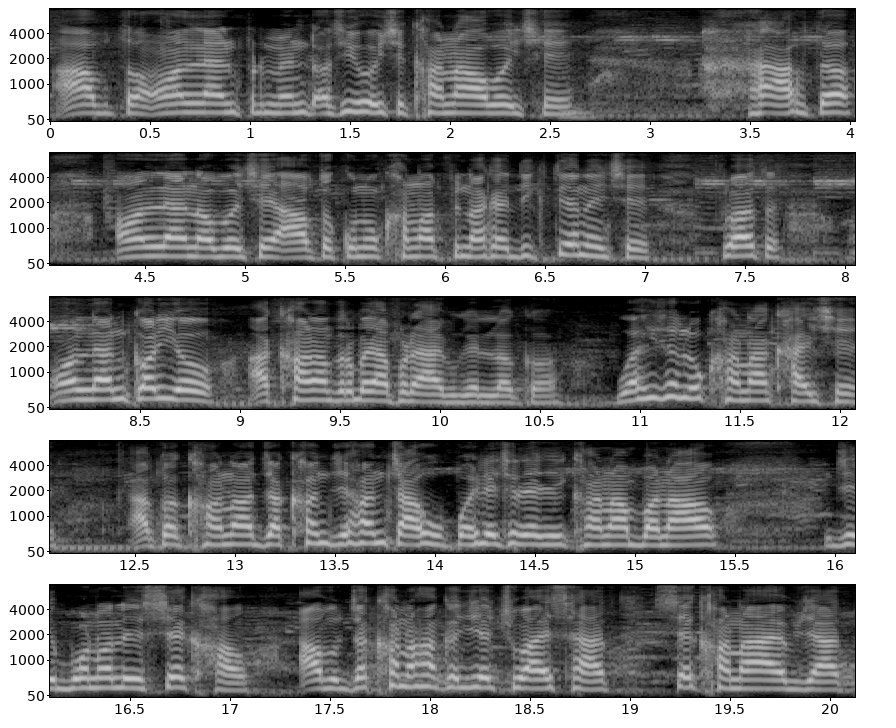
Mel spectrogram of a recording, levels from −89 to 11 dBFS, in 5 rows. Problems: background conversations at intervals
